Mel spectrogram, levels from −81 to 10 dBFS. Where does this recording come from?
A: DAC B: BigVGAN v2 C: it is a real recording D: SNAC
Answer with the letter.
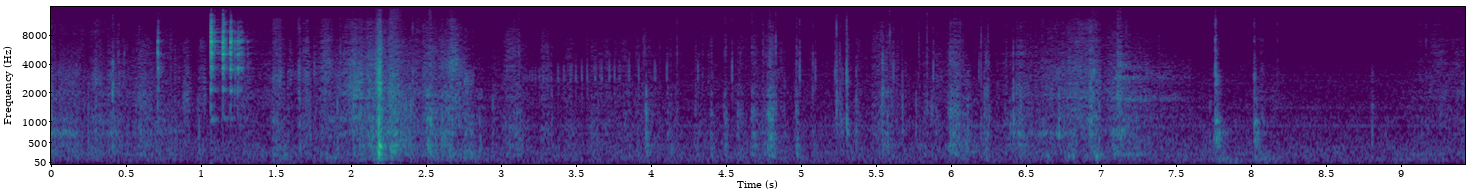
C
